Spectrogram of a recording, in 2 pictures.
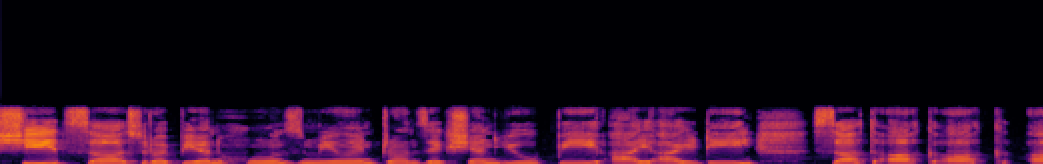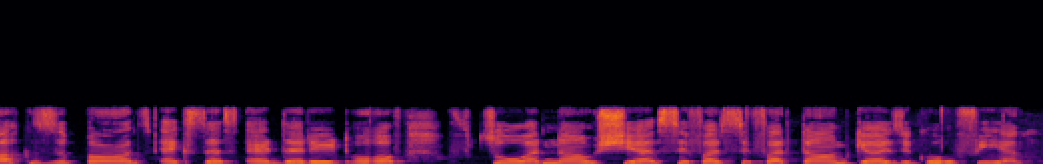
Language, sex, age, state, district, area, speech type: Kashmiri, female, 18-30, Jammu and Kashmir, Budgam, rural, read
